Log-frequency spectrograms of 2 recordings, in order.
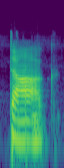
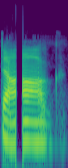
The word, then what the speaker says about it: Tag: So the G changes here to ka. Okay, so this sounds like this, you see, duck. This is like otherwise we will read it like as tag. Okay, but this is not tag, this is tag.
